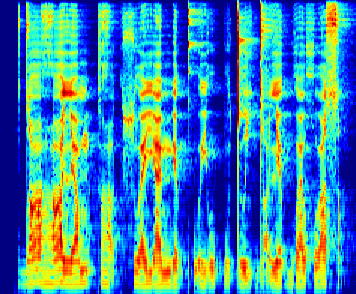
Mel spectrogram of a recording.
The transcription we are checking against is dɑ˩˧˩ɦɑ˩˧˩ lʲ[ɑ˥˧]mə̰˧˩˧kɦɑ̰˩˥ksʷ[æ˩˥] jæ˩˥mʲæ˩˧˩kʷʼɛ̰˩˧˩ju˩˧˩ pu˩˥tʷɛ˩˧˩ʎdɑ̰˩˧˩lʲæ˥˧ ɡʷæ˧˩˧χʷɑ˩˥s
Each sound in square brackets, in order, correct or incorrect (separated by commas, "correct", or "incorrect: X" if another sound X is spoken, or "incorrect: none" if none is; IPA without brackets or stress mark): incorrect: ɑ˩˥, incorrect: æ˧˩˧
